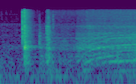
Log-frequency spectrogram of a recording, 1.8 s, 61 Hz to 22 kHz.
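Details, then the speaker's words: Customer's Sony SL-HF600 VCR after replacing bad capacitors on the circuit board: stop then rewind pressed, two button clicks and a faint whir climbing in pitch as reels spin up; rewind now works, fast forward always did. "we now have rewind and we always had fast forward so we always have that"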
